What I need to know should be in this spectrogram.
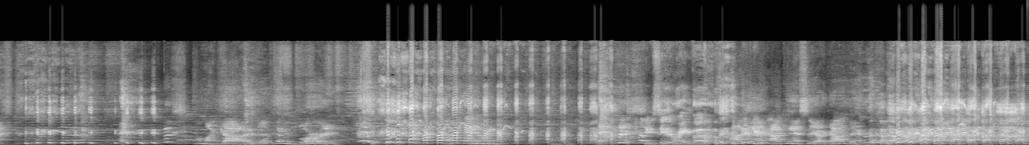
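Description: Several men talk and laugh nearby.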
